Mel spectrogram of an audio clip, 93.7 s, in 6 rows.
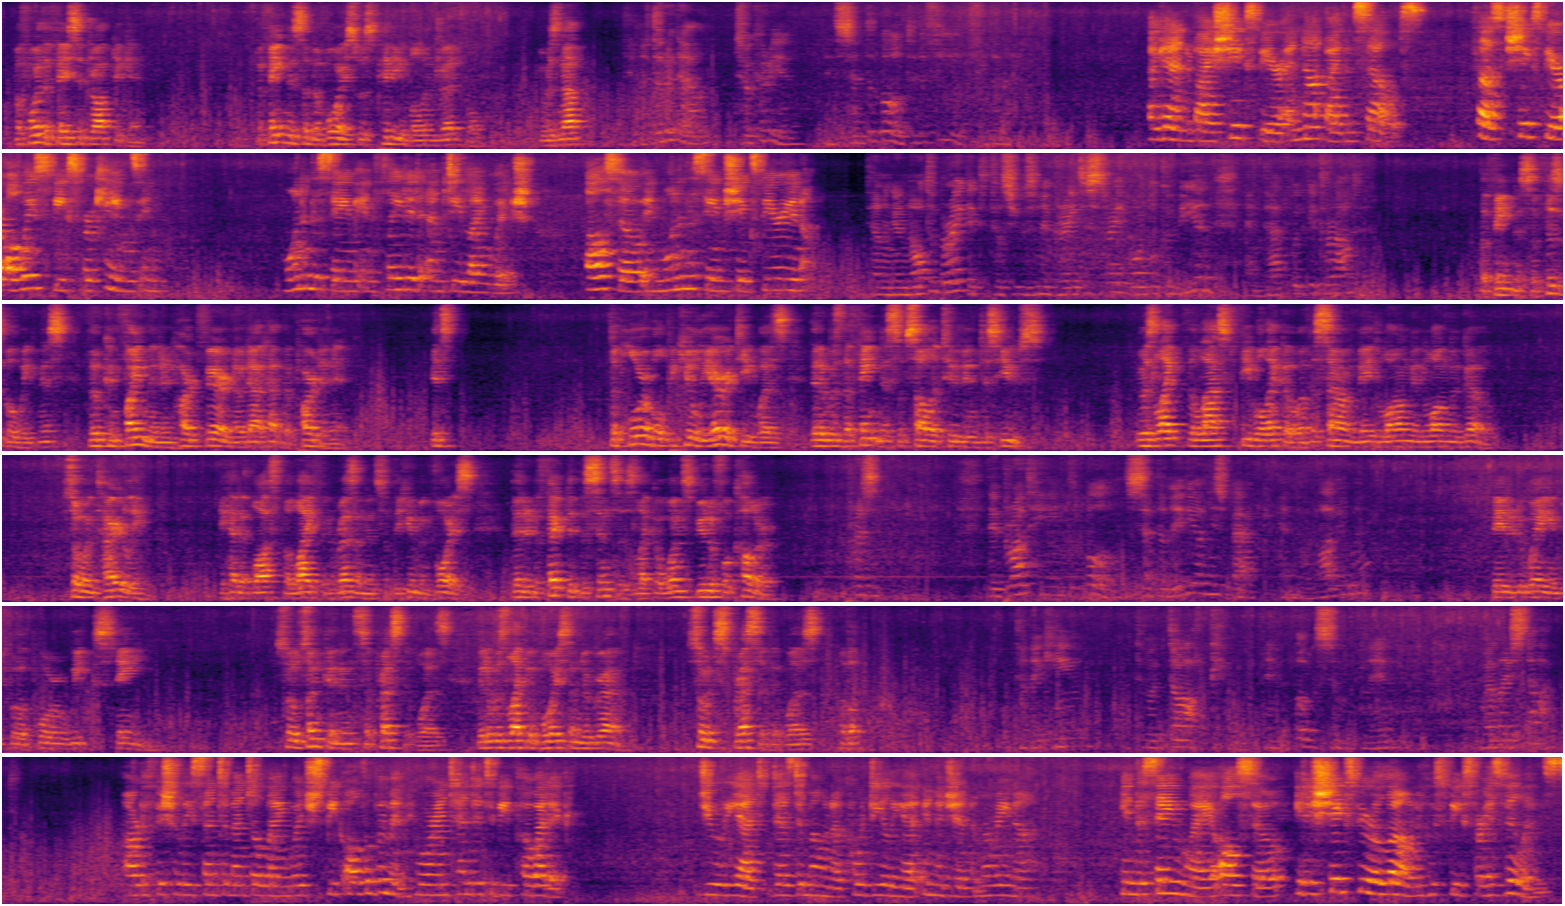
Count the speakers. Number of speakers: three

